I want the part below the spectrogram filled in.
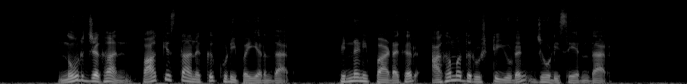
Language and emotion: Tamil, neutral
